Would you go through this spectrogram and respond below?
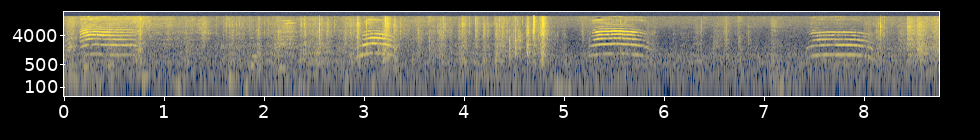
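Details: Young orphaned kitten meows as it strains to pee for the first time: four high, arched meows spaced about two seconds apart, each rising then falling, with scratching and rustling between them in a small room.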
